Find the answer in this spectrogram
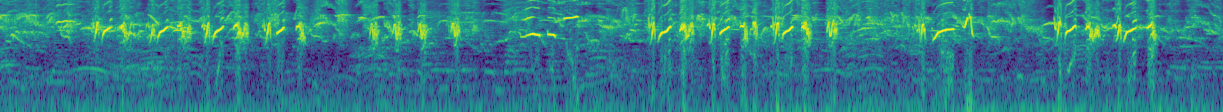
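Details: Oriental magpie-robin of the Jampang type, filmed on a GoPro, delivering a dense, rapid song of varied whistles, chirps and harsh squawky notes, mostly high-pitched, with hardly a pause throughout.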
